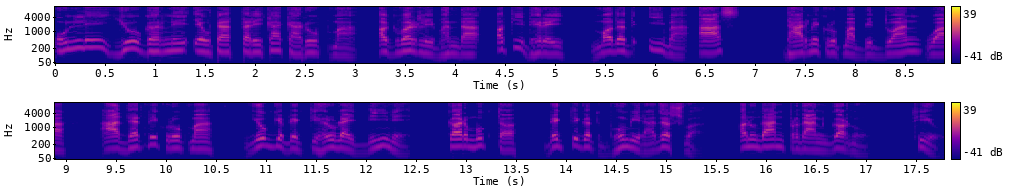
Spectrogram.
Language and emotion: Nepali, neutral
